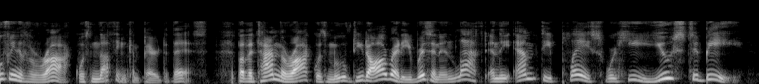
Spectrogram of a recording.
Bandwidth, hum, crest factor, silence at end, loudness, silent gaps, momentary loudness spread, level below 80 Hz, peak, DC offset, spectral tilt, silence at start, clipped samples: 8 kHz; none; 20 dB; 0.25 s; -20 LUFS; none; 11 LU; -58 dBFS; 0 dBFS; under 0.1%; -6 dB/octave; 0 s; under 0.1%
